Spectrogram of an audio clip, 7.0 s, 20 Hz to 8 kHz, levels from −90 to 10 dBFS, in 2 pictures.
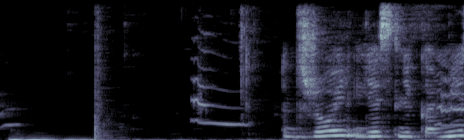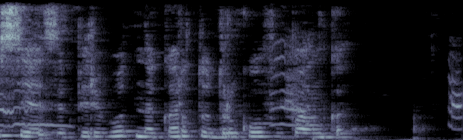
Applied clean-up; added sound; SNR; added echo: classical method WPE with log-MMSE.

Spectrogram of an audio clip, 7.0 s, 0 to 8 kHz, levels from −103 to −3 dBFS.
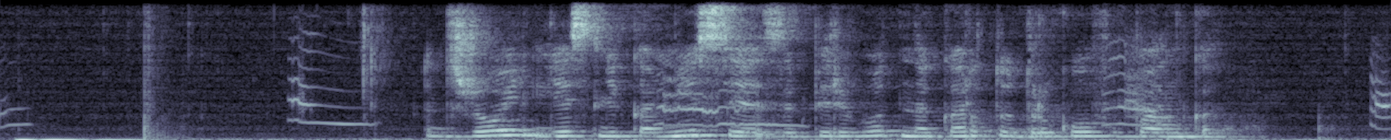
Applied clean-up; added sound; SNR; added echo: none; Cat; 18 dB; reverberation time 0.3 s.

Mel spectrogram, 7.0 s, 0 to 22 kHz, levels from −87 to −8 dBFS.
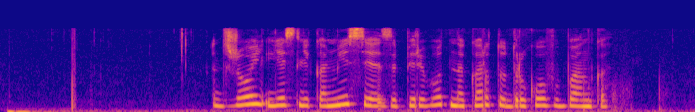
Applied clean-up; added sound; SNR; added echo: none; none; none; none.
